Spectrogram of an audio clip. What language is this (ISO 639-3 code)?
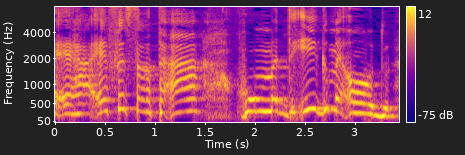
heb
